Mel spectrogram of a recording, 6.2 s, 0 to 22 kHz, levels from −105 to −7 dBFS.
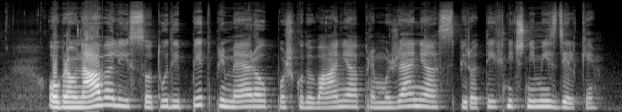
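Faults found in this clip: Harsh crackle on the loudest peaks at 0.52–0.57 s and 0.84–0.99 s, just before "so tudi pet primerov". Likely microphone overload: input about 4 dB past converter limit, tops flattened, roughly a tenth then a twentieth of samples clipped.

Sudden drop in level of voice and background about 7 dB at 1.02 s, right after the second distorted peak. Likely microphone volume stepped down by call software reacting to the clipping.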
